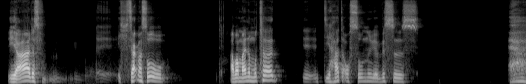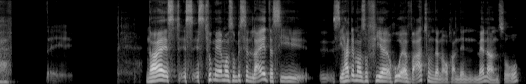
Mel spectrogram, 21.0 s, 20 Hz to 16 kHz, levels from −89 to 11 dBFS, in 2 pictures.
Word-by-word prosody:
Ja, 145 +6 +9
das, 170 -5 0
äh - - -17 1.4
ich - - -14
sage - - +3
mal 180 - +2
so 175 -4 -1 1.2
aber 155 - +6
meine 160 +3 +4
Mutter, 195 +4 0 0.5
äh, 145 -1 -19
die 150 -1 -6
hat 170 +5 -2
auch 160 -1 -7
so 160 +1 -5
'ne 160 0 -11
gewisses 155 - -5 1.8
Ja. 155 -5 -8 0.8
Äh 425 -4 -30 1.5
Na, 185 +6 +9
es 190 -1 -1
es 170 -1 -4
es 175 - -4
tut 225 +1 -5
mir 210 -3 -1
immer 200 0 0
so 190 0 -6
'n - - -9
bisschen 195 -2 -5
leid, 245 +7 0
dass 165 0 -3
sie 165 - -10 0.5
sie 155 +2 -5
hat 185 +3 +1
immer 200 -2 -1
so 175 0 -7
viel 180 -1 -2
hohe 195 +2 -1
Erwartungen 175 +1 -5
dann 130 - -6
auch 65 - -11
an 60 0 -11
den - - -13
Männern - - -6
so. - - -12
170 Hz, 130 wpm, -21 LUFS, 155-195 Hz, 1.8 s, Ja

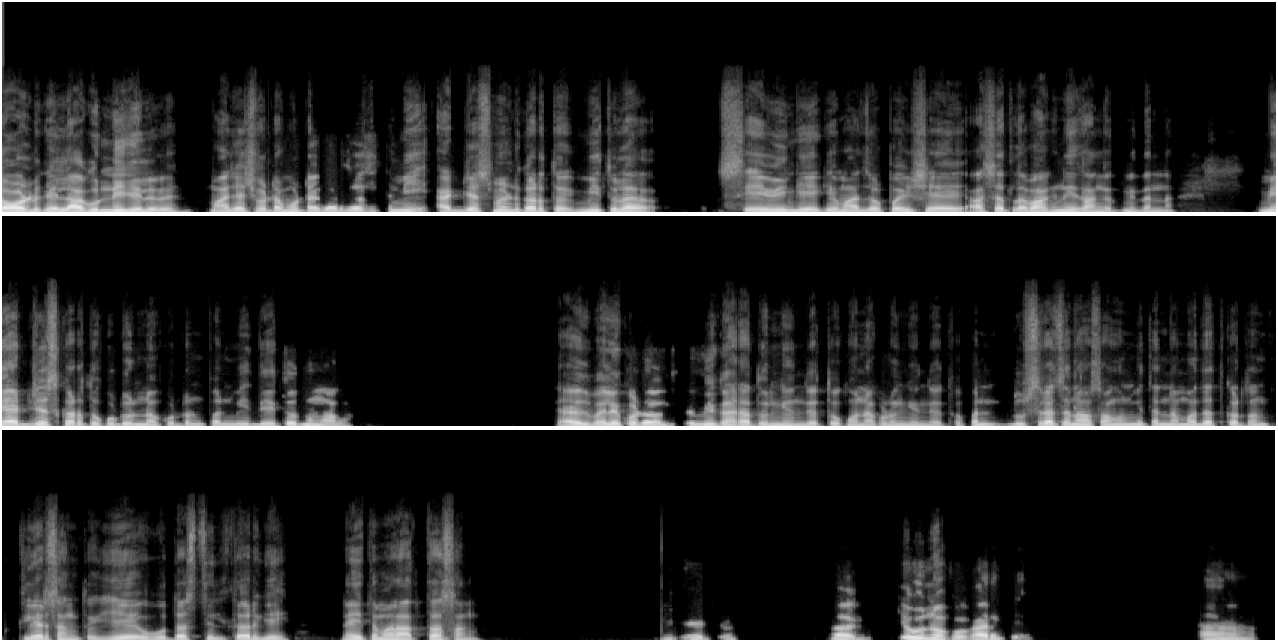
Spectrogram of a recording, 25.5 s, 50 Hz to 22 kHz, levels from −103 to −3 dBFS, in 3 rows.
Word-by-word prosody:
लॉर्डने 125 +2 +9
काही 125 -1 +5
लागून 120 +3 +6
नाही 140 -1 +7
गेलेलो 105 -4 +3
आहे 120 +5 -4 0.2
माझ्या 140 +6 +1
छोट्या-मोठ्या 125 -1 0
गरजा 125 0 +2
असतात. 110 +1 -8
मी 145 +4 0
ॲडजस्टमेंट 145 +7 0
करतोय 115 -5 +2
मी 120 +8 0
तुला 140 +1 +3 0.7
सेव्हिंग 135 +4 +1
आहे 125 -2 +2
की 125 +1 -3
माझ्याजवळ 125 0 -1
पैसे 125 +2 -1
आहे." 125 -1 +1
अशातला 130 +3 -1
भाग 110 -2 +2
नाही 125 +1 +1
सांगत 105 -3 -4
मी 105 - -6
त्यांना 100 -1 -8 0.6
"मी 145 - +1
ॲडजस्ट 150 +3 +3
करतो 150 -1 0
कुठून 135 -3 -2
ना 120 - -1
कुठून 135 +6 -6
पण 145 0 -3
मी 145 0 -3
देतो 105 +7 +1
तुम्हाला." 115 -7 -2 1.4
त्यावेळेस 120 +2 +3
भले 115 +5 +4
खोटं 130 0 +5
बोलतो 120 +1 -1
मी 140 - +3
घरातून 110 0 0
घेऊन 105 -2 -2
देतो 105 0 -4
कोणाकडून 105 0 -5
घेऊन 100 -1 -6
देतो 95 -2 -10
पण 125 0 -2
दुसऱ्याचं 135 +3 0
नाव 135 0 +2
सांगून 125 +1 -2
मी 130 - -2
त्यांना 125 0 -2
मदत 120 +1 -1
करतो 120 -1 -3
आणि 120 - -4 0.2
क्लिअर 130 +1 +2
सांगतो 100 -5 -5
"हे 115 +8 +1
होत 115 -3 -3
असतील 125 +2 -2
तर 125 +1 +3
घे 115 +1 -3 0.4
नाहीतर 125 +1 0
मला 125 0 +3
आत्ता 120 +1 0
सांग." 100 -3 -8 1.3
द्यायचं. 110 -3 -6 0.7
हां, - - +6 0.3
घेऊ 160 +5 +8
नको. 110 -7 +3
कारण 115 +3 +5
की - - -8 1.2
हां. 140 -6 -3
125 Hz, 175 wpm, -24 LUFS, 110-130 Hz, 1.4 s, लॉर्डने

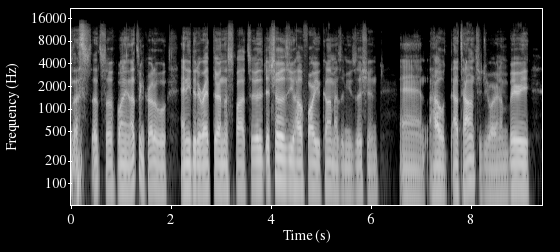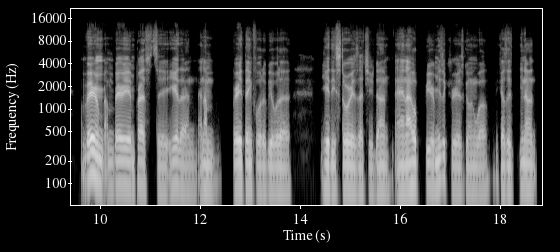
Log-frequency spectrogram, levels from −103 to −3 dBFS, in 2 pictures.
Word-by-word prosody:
That's - - 0
that's 100 +2 -2
so 95 0 -1
funny, 95 -1 +1
that's 105 +5 0
incredible, 95 -5 0 0.3
and 90 +2 +3
he 95 - +4
did 95 +1 +2
it 90 - +4
right 90 +1 +6
there 95 -1 +4
on 90 0 +3
the 90 - 0
spot 95 -1 -1
too. 100 +2 +1
It 105 - +1
shows 105 -1 +6
you 100 -1 +2
how 95 -1 +3
far 95 +2 +2
you 90 -2 +1
come 95 -1 -1
as 85 0 -6
a 85 - -8
musician 80 -1 -6 0.5
and 80 -2 -4
how 85 0 +2 0.2
how 90 0 +3
talented 90 -3 0
you 85 -1 -6
are, 80 0 -2
and 80 +1 -5
I'm 85 0 -8
very 95 -1 +4 0.5
I'm - - -8
very 140 -1 +8
I'm 105 -4 +2
I'm 95 -1 -6
very 100 -1 +4
impressed 95 0 -2
to 85 -2 -5
hear 100 +2 0
that, 90 -2 -2
and 85 0 -9
and 90 +2 -4
I'm 90 0 -3 0.3
very 95 +1 +4
thankful 90 -1 -2
to 85 - -3
be 90 - -4
able 85 0 -1
to 85 -1 -2 0.6
hear 90 -1 +1
these 90 0 -2
stories 90 -3 +1
that 80 -2 -4
you've 80 -1 -7
done, 85 -1 -2
and 85 +1 +1
I 90 - +7
hope 100 -1 +2
your 95 -1 -1
music 110 +5 -2
career 85 -2 -3
is 80 - -7
going 85 -2 -5
well, 85 +2 -5
because 90 -8 -5
it 85 -2 -2
you 95 - -4
know, 90 -1 +1
an 90 - -5
90 Hz, 230 wpm, -27 LUFS, 85-95 Hz, 0.6 s, very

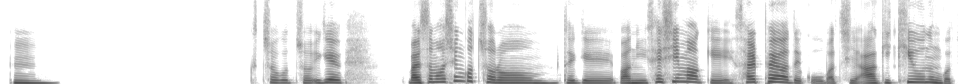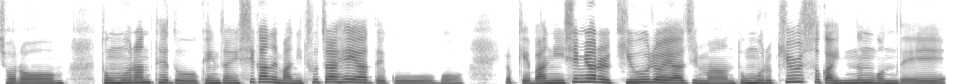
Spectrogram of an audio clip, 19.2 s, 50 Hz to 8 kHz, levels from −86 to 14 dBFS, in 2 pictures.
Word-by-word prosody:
음. 195 -3 0 1.9
그쵸, 240 -3 -7
그쵸. 220 -1 -6
이게 235 +2 +2 0.7
말씀하신 285 - +3
것처럼 230 - 0
되게 205 -1 -2
많이 205 0 +2
세심하게 280 - -1
살펴야 275 +1 +4
되고 190 -5 -6
마치 185 +2 -6
아기 200 +4 +1
키우는 260 +1 0
것처럼 190 0 -2 0.4
동물한테도 225 -2 +1
굉장히 205 -1 0
시간을 275 +3 -1
많이 200 -2 0
투자해야 255 +2 +1
되고 200 -1 -6
뭐 195 0 -8 0.4
이렇게 210 -1 -4
많이 205 +2 +3
심혈을 300 0 +2
기울여야지만 215 -6 +1
동물을 210 +1 +2
키울 295 +7 -2
수가 265 -7 0
있는 205 +3 +2
건데 190 -1 -2
215 Hz, 255 characters per minute, -26 LUFS, 195-250 Hz, 1.9 s, 살펴야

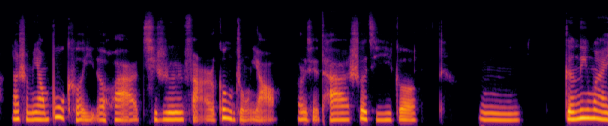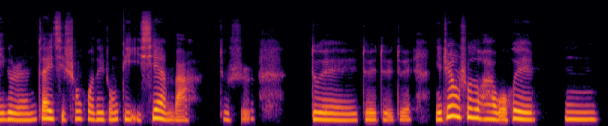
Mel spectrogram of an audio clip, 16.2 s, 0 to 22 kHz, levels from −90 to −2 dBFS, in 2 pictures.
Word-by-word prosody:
那 230 -2 +1
什 225 -2 -3
么 210 - 0
样 215 -1 +1
不 290 +2 +1
可 205 - -3
以 105 +1 -5
的 205 -1 -4
话， 210 - -2
其 - - -9
实 215 +1 +2
反 215 - -6
而 - - -7
更 255 +1 +2
重 215 - -6
要， - - -6 0.2
而 220 0 -2
且 200 - -6
它 210 +1 -1
涉 235 +3 +1
及 210 -3 -6
一 - - -4
个， 105 - -2 0.8
嗯， 200 -2 -3 0.6
跟 230 0 +6
另 260 0 +7
外 235 -4 +4
一 210 0 +2
个 220 - +4
人 200 +2 -1
在 250 0 +5
一 240 - +5
起 240 - -7
生 235 +3 -2
活 225 -2 -1
的 215 - +1
一 - - +1
种 215 +1 -1
底 225 -1 -3
线 230 -2 +3
吧。 - - -5 0.3
就 215 - -8
是 225 +4 -12 0.7
对， 200 -3 +1
对 105 0 -1
对 105 0 -6
对， 110 0 -7 0.3
你 215 - +4
这 295 - +3
样 320 -1 +7
说 290 0 +3
的 265 - +6
话 225 -1 +1
我 - - +2
会 220 -4 +4 0.4
嗯， 220 -1 -2
215 Hz, 205 characters per minute, -23 LUFS, 205-230 Hz, 0.8 s, 另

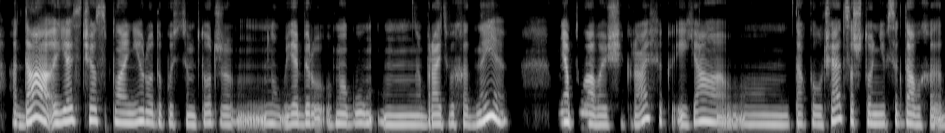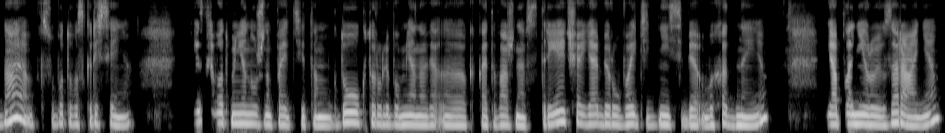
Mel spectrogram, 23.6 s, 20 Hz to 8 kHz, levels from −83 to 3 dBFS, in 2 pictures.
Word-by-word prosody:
Да, 220 - +7
я 200 +5 +5
сейчас 220 0 0
планирую, 190 0 +1
допустим, 165 -2 -5
тот 180 +4 -5
же, 165 -4 -4
м, 225 +6 -5
ну, 175 -2 -3
я 175 +1 +1
беру, 175 +1 -2
могу, 175 +1 -1 0.2
м, 155 -3 -1
э, - - -2
брать 165 +1 -1
выходные, 185 - +4 0.6
у - - -25
меня 195 0 +5
плавающий 160 -4 -2
график, 205 - -3
и - - -4
я, 195 +6 +1
м, 160 -1 -3
так 170 -1 -5
получается, 195 +8 -1
что 185 -1 -1
не 170 0 0
всегда 170 +1 -1
выходная 185 - +1
в - - -6
субботу, 170 +2 -6
воскресенье. 155 -1 -2 0.8
Если 195 +1 -6
вот 180 0 -2
мне 175 0 +3
нужно 165 -2 0
пойти 145 -1 -4
там 140 -1 +1
к 145 - -11
доктору, 180 -1 +1
либо 155 0 -3
у - - 0
меня 155 +1 +3
навя 150 0 0
а, 145 -1 0
какая-то 145 +1 -6
важная 145 -1 0
встреча, 175 +8 -1
я 165 0 -1
беру 160 -1 0
в 145 - -6
эти 160 -2 0
дни 155 +2 +1
себе 145 0 -2
выходные. 145 - +1 0.8
Я 160 -1 +3
планирую 165 -3 +3
заранее, 150 -1 +2
165 Hz, 145 wpm, -23 LUFS, 155-185 Hz, 0.8 s, Да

